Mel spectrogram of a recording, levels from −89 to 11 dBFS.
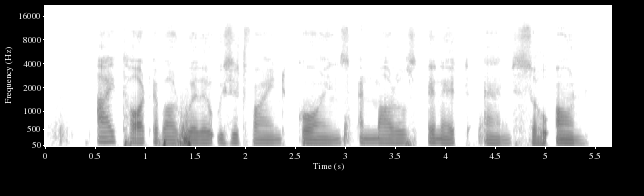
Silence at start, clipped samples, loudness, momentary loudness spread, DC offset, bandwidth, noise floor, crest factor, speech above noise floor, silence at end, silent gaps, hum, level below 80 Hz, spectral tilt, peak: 0.15 s; under 0.1%; -43 LUFS; 11 LU; under 0.1%; 13 kHz; -70 dBFS; 24 dB; 28 dB; 0.25 s; none; none; -54 dBFS; -8 dB/octave; -18 dBFS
